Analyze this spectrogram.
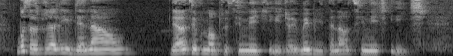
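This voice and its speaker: The voice has a dark, mellow tone and a Nigerian accent. Its pitch varies in an ordinary way. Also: woman. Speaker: news presenter and commentator. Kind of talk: news reading; casual commentary. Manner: halting.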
